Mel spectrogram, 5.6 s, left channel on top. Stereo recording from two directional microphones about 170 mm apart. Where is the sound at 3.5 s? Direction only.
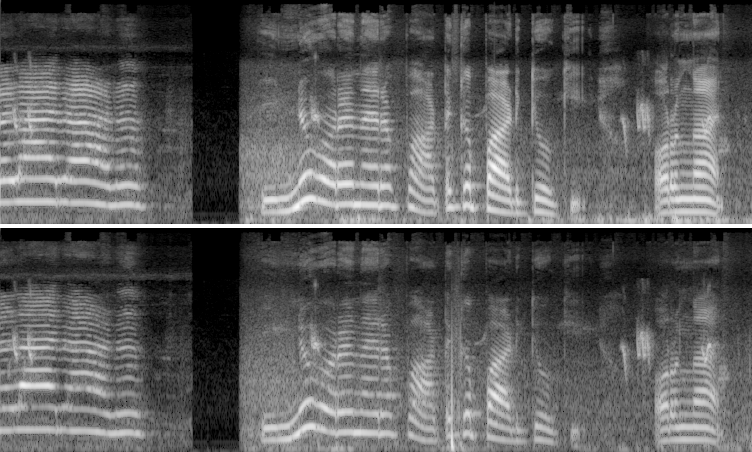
55° left (ahead or behind).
